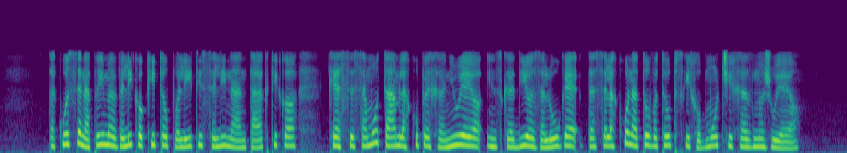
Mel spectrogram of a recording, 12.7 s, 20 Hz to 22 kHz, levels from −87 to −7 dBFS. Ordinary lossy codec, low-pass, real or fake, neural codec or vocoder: none; 5.4 kHz; real; none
